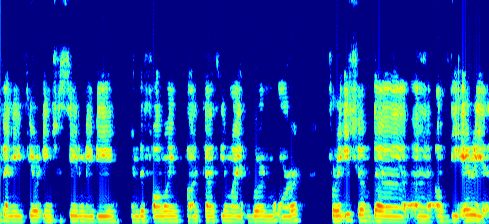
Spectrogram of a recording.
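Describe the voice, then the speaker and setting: Using an Italian accent, a woman talks in a flat monotone at a fairly low pitch and a moderate pace. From Italy. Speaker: corporate coach. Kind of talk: podcast introduction. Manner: halting, many fillers.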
